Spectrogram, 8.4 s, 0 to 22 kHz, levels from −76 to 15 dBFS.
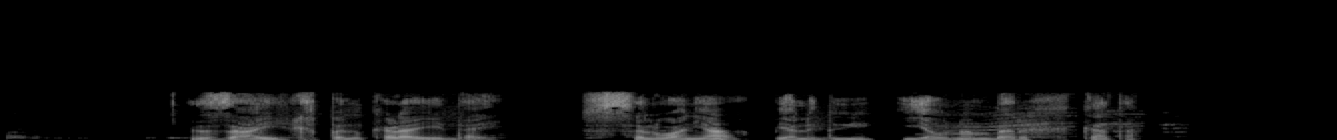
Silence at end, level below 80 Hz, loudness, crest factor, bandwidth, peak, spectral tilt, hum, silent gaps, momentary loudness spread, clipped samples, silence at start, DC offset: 1.25 s; -78 dBFS; -30 LUFS; 22 dB; 8 kHz; -10 dBFS; -2.5 dB/octave; none; 0.44-0.48 s, 0.56-0.90 s, 3.20-3.63 s, 4.68-4.84 s, 5.48-5.58 s; 14 LU; under 0.1%; 0.05 s; under 0.1%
